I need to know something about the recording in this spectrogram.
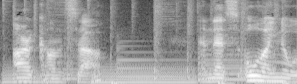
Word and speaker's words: Arkansas: reasona I see one of my favorite beverages our Kansai I know that it's pronounced Arkansas and that's all I know about it and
